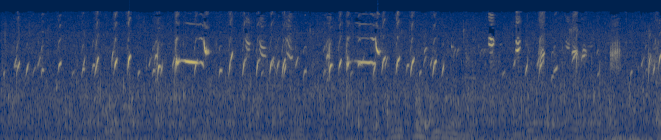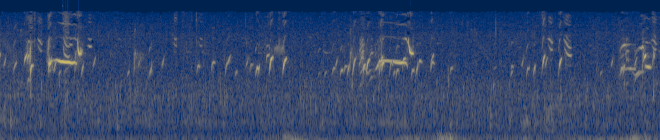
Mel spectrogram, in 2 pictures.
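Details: Goldfinch song meant to help train goldfinches to sing: lively bursts of high twittering notes broken by short pauses, with sharp whistled upslurs, and a faint soft thump near the end.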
